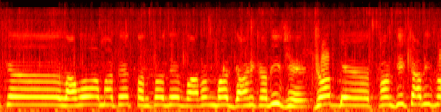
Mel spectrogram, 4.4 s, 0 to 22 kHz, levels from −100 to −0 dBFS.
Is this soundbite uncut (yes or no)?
no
